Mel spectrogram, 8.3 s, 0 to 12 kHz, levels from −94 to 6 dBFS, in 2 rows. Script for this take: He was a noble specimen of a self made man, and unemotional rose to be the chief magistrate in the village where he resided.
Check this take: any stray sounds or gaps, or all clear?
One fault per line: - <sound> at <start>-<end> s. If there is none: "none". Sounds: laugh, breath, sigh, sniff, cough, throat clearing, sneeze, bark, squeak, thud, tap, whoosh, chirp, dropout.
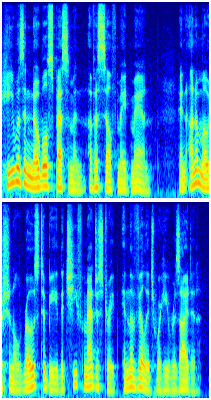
none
